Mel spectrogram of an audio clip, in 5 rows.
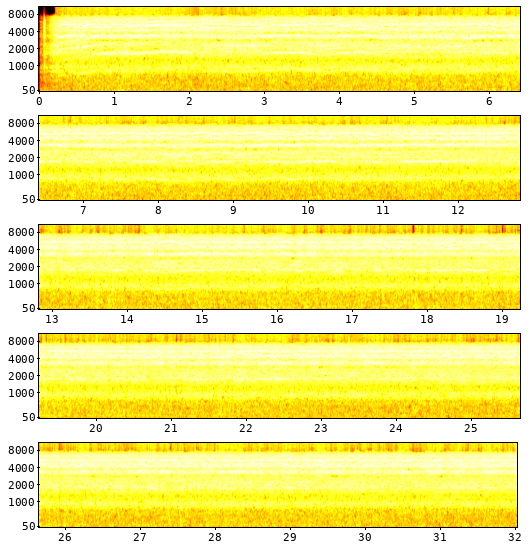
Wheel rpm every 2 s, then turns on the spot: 170, 220, 220, 220, 220, 230, 230, 230, 230, 230, 230, 240, 230, 230, 230, 230.
none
